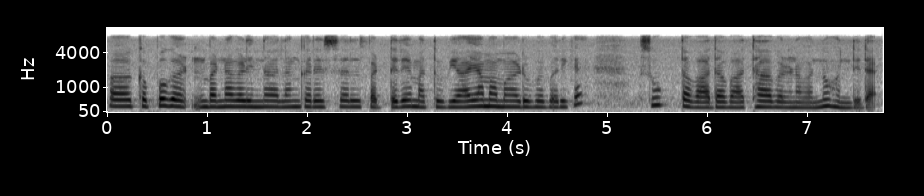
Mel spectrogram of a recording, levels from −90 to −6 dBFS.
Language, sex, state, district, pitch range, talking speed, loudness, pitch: Kannada, female, Karnataka, Bangalore, 225-245 Hz, 75 wpm, -16 LUFS, 230 Hz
